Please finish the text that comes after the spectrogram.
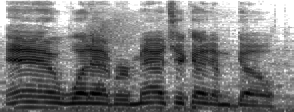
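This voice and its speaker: A man's voice: mid-range voice, moderate pace, sharp tone. A man streaming a video game, giving casual, rambling commentary with jokey offhand asides. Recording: game music in the background. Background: game music.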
